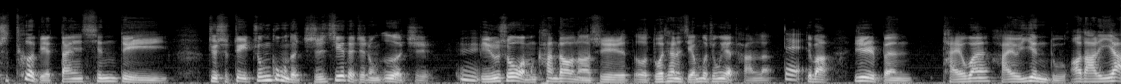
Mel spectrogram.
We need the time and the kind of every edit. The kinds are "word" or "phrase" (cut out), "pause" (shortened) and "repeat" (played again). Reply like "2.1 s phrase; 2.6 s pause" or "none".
2.0 s word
